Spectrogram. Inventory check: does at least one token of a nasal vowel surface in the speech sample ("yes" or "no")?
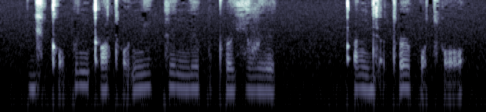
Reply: no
